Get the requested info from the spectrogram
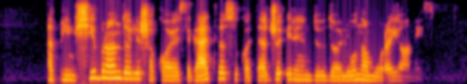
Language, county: Lithuanian, Vilnius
